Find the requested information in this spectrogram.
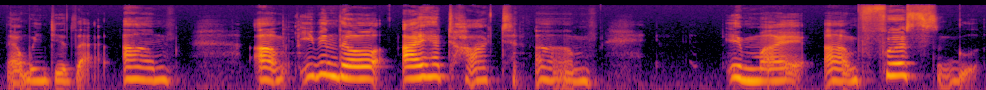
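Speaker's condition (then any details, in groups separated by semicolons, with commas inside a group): Cerebral palsy, mild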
